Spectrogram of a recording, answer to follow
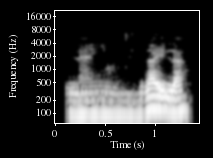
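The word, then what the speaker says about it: לילה: Laila Top, Laila, tiene acento en la primera, Laila Top.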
